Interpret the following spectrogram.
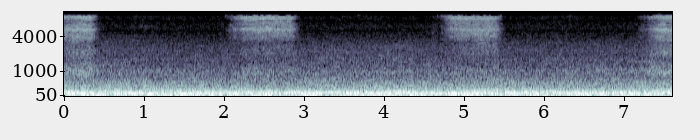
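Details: Pizza, a sleeping cat, snoring: soft breathy hiss bursts recurring about every two and a half seconds over a steady low rumbling noise.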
